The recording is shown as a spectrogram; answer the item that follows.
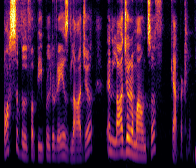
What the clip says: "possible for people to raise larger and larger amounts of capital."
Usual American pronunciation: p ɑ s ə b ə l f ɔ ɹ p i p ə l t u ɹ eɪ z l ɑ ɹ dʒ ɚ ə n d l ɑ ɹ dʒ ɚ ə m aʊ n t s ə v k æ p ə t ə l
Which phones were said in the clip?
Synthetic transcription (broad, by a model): p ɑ s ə b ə l f ɔ ɹ p i p ə l t u ɹ eɪ z l ɑ ɹ dʒ ɚ ə n d l ɑ ɹ dʒ ɚ ə m aʊ n t s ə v k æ p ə t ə l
